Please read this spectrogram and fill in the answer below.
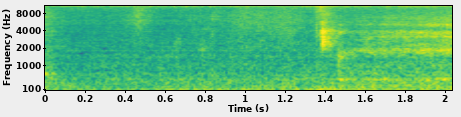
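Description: Quiet room tone: a steady faint hiss, with one brief soft noise a little past the middle.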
